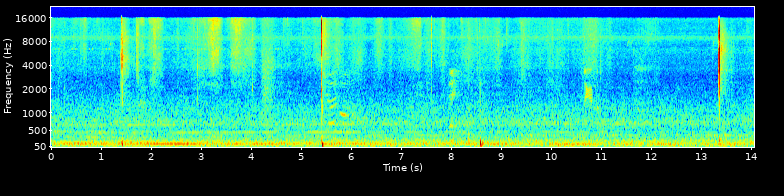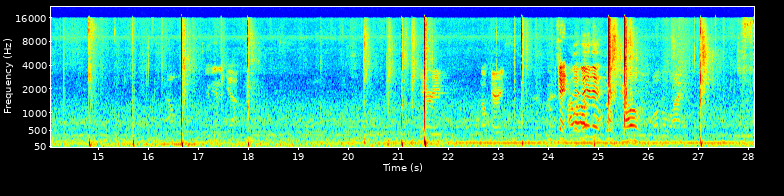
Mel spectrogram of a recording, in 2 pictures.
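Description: A volleyball being struck by hands and forearms in a sand volleyball rally: scattered sharp smacks, the loudest about three quarters of the way through. Players shout briefly near the end, over a steady low hum.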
